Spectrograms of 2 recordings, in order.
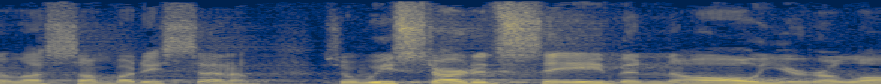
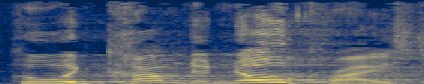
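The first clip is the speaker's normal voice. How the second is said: ordinary delivery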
